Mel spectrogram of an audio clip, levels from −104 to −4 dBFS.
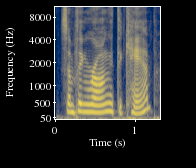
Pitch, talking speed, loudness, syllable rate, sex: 225 Hz, 225 wpm, -16 LUFS, 5.8 syllables/s, female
